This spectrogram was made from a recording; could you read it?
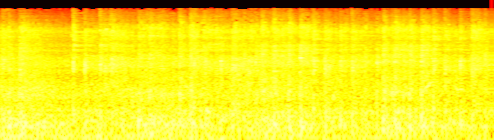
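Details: Southbound CSX freight at South Beech Street crossing, Oxford, OH, picking up speed: steady rumble with irregular heavy wheel clacks, no engine noise; onlookers suspect a bad spot in the track, unconfirmed.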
